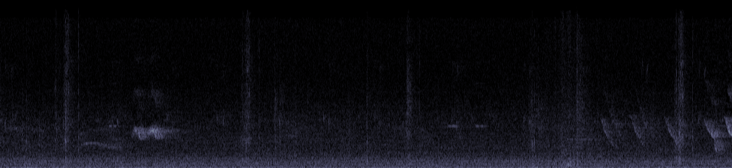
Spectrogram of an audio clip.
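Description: Outdoor background with a steady low rumble and a few faint clicks; a bird chirps briefly about two seconds in, and near the end a bird starts a rapid run of short, falling chirps.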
